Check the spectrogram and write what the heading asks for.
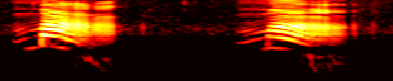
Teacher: top find you but towards the top so MA and then fourth tone starts the top then Falls sharp and strong to the bottom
